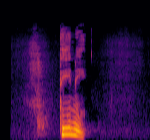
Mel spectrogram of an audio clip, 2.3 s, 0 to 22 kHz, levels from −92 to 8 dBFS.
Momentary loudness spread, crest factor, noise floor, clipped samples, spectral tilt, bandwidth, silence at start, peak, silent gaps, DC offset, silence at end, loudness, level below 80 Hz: 26 LU; 20 dB; -60 dBFS; under 0.1%; -8 dB/octave; 9.2 kHz; 0.55 s; -2 dBFS; none; under 0.1%; 1 s; -16 LUFS; -66 dBFS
